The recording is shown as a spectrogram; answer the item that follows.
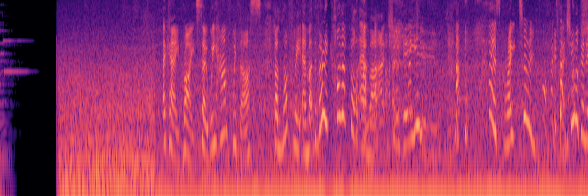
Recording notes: Pod on a plane. We recorded our pod up in the sky on the TUI flight to Palma, Majorca!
